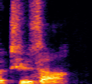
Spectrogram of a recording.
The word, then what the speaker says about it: Toussaint: How do you say that? Toussaint? – Oh, Toussaint. – Toussaint. Thank you. – It's French. – Yeah. – It's like like croissant, you know. – Croissant, but Toussaint.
